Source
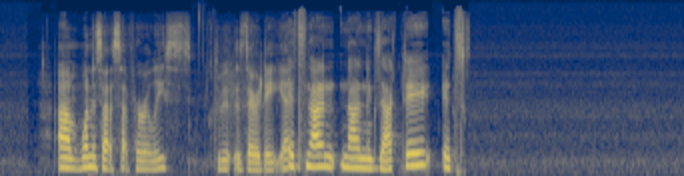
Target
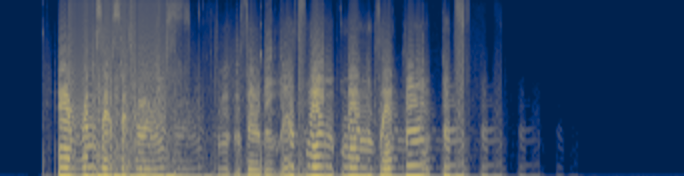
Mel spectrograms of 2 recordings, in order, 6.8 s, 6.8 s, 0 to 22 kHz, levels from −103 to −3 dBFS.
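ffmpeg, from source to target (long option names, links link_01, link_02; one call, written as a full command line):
ffmpeg -i in.wav -filter_complex "[0:a]asettb=1/sr,asplit=3[link_01][link_02][link_03];[link_01]atrim=end=0.674[link_04];[link_02]atrim=start=0.67:end=1.74,asetpts=PTS-STARTPTS,afade=type=in:duration=0.004:curve=qsin,afade=type=out:start_time=1.066:duration=0.004:curve=qsin,aeval=exprs='val(0)+0.5*0.0631*sgn(val(0))':channel_layout=same[link_05];[link_03]atrim=start=1.736[link_06];[link_04][link_05]acrossfade=duration=0.004:curve1=hsin:curve2=qsin[link_07];[link_07][link_06]acrossfade=duration=0.004:curve1=qsin:curve2=hsin,highpass=440,agate=range=-26dB:threshold=-58dB:ratio=16:detection=peak,asettb=1/sr,asplit=3[link_08][link_09][link_10];[link_08]atrim=end=3.834[link_11];[link_09]atrim=start=3.83:end=4.26,asetpts=PTS-STARTPTS,afade=type=in:duration=0.004:curve=qsin,afade=type=out:start_time=0.426:duration=0.004:curve=qsin,lowpass=frequency=3200:poles=1[link_12];[link_10]atrim=start=4.256[link_13];[link_11][link_12]acrossfade=duration=0.004:curve1=hsin:curve2=qsin[link_14];[link_14][link_13]acrossfade=duration=0.004:curve1=qsin:curve2=hsin,aeval=exprs='abs(val(0))':channel_layout=same,asplit=2[link_15][link_16];[link_16]adelay=378,lowpass=frequency=1400:poles=1,volume=-14dB,asplit=2[link_17][link_18];[link_18]adelay=378,lowpass=frequency=1400:poles=1,volume=0.23,asplit=2[link_19][link_20];[link_20]adelay=378,lowpass=frequency=1400:poles=1,volume=0.23[link_21];[link_15][link_17][link_19][link_21]amix=inputs=4:normalize=0,volume=-4.5dB" out.wav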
